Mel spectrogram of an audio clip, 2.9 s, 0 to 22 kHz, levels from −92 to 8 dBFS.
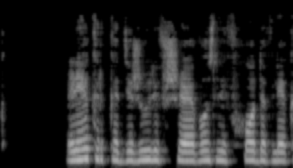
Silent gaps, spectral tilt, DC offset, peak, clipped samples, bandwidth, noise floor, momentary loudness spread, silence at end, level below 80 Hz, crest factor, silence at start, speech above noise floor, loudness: none; -4.5 dB/octave; under 0.1%; -14 dBFS; under 0.1%; 15 kHz; under -90 dBFS; 5 LU; 0 s; -80 dBFS; 16 dB; 0.65 s; over 62 dB; -29 LUFS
